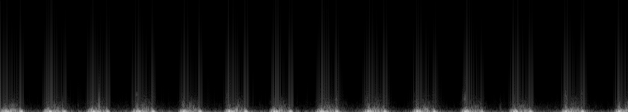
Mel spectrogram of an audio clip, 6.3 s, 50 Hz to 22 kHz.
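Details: Heart sounds recorded with pressure applied after bathing: regular, forceful low thumps at about 130 beats a minute, a fast rate.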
